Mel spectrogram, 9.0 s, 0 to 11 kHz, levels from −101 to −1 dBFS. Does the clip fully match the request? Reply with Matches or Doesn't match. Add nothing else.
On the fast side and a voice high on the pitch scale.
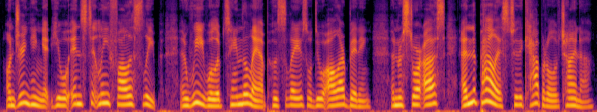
Matches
